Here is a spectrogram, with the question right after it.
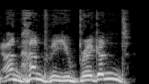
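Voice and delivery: theatrical, stagy high cry from a large voice. A character screams from off to the right-hand side, loud screaming. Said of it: "you can hear a large voice screaming".

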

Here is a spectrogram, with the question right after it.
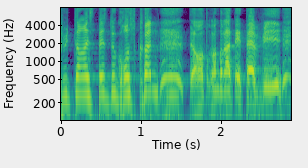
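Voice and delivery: high, crazed, unhinged ranting delivery. Retelling running late and insulting herself: imitating herself ranting like a madman. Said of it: "je m'auto-insulte comme les zinzins du métro".

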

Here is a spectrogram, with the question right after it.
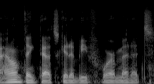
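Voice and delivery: quiet, bone-dry, dead-straight deadpan. Retelling a booth moment when a player faked a cut, Mike Milbury mock-deadpan. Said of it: "Mike Milbury completely deadpans".

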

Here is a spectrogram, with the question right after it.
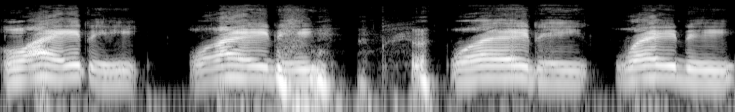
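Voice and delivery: scratchy, rough, slow, drawn-out comic voice. Describing Jerry Lewis's funny voice, quoting what he always says: scratchy Jerry Lewis voice. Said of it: "with his scratchy kind of voice. He always goes".

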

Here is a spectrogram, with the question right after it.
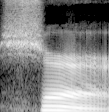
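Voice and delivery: unwilling, hesitant, half-hearted, reluctant agreement. Role-playing a patient with PTSD agreeing to something, mock-hesitant 'sure'. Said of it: "the way I role played that... It doesn't sound like an affirmative consent".

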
